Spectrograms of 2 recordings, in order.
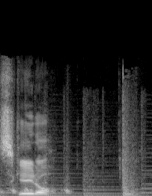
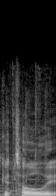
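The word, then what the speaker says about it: Skatole: No, we don't want Skatel. Thank you for no Skatel. Skatoli, Dan. It's pronounced Skatoli.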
